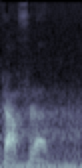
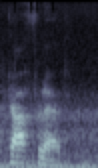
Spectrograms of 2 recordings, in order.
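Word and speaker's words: Trafalgar: Eight ट्रैफलर, please read it, ट्रैफलर, इसमें जी is silent, so it will be एज ट्रैफलर।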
